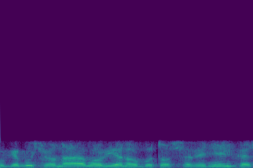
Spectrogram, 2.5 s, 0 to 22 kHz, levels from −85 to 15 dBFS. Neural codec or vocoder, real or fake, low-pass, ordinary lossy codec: none; real; 3.6 kHz; AAC, 16 kbps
